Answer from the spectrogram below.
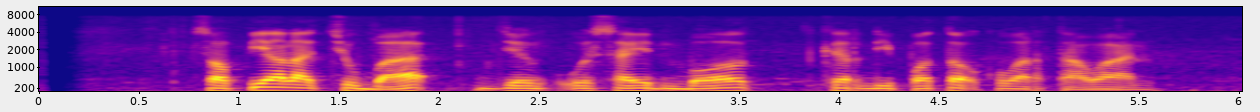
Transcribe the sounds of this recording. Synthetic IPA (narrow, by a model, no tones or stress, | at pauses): sopialat͡ʃubaʔd͡ʒɨŋṵsainbɔlt̪̚kɨrdipɔt̪ɔ̰kuwart̪awan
